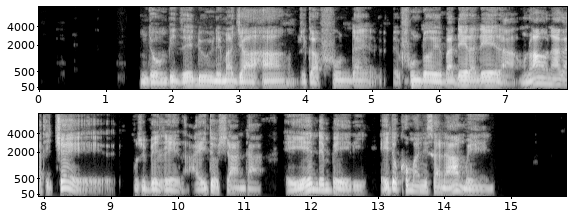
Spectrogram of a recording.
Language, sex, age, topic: Ndau, male, 50+, health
